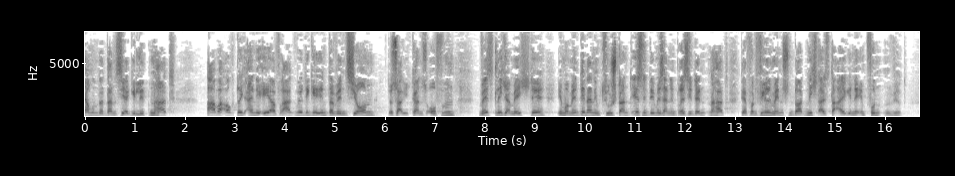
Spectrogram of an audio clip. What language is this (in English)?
German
